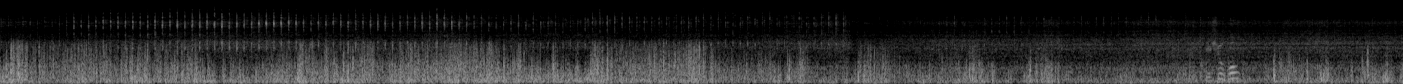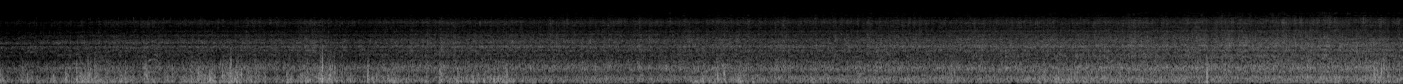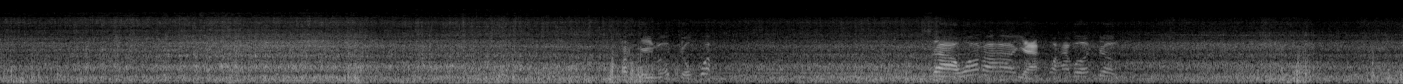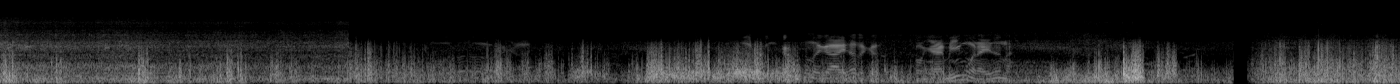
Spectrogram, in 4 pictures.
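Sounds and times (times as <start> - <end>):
combine harvester drone: 0.0 - 56.0.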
